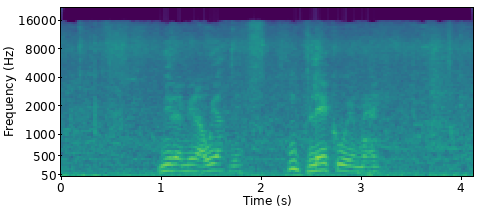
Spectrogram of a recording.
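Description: A man talks nearby in short phrases.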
